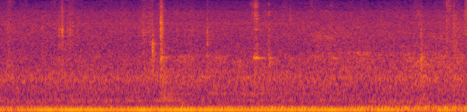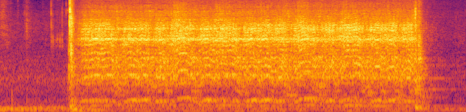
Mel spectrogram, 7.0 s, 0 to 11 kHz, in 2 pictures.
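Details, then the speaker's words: 1966 Mustang off the road since about 1987, cranked with a temporary power lead to the coil: steady low starter drone for several seconds, never fires; no spark seen, owner suspects no power to the coil, possibly a brittle wire or bad ground. "no sparkles there but I'm not super confident about this yet"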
